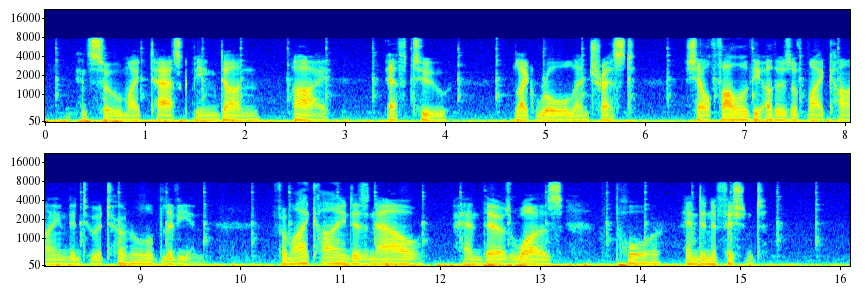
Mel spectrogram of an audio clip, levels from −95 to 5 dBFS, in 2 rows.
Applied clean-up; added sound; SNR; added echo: none; Clock; 3 dB; none.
